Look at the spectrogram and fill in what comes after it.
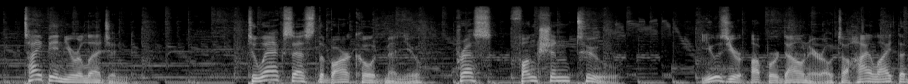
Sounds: Music, Speech

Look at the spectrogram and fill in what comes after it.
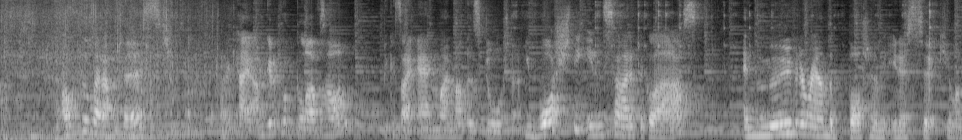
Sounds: Chink, Music, Speech

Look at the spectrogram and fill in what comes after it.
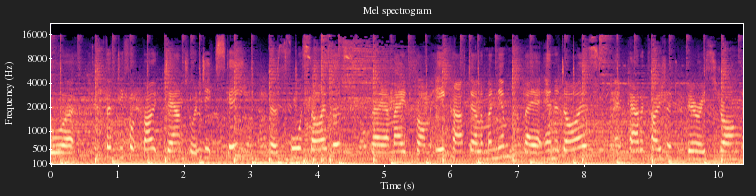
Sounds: Music, Speech

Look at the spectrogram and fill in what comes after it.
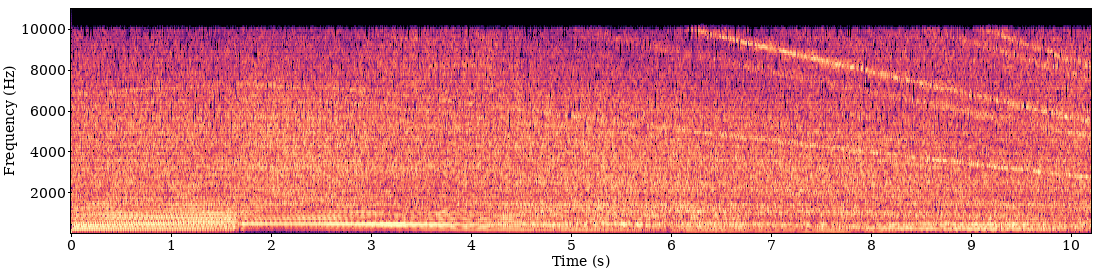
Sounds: Vehicle, Car, inside a large room or hall

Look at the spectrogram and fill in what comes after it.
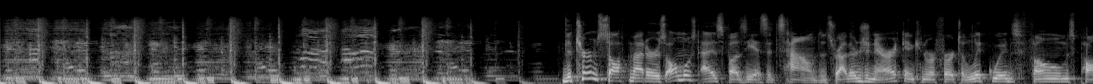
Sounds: Speech, Music

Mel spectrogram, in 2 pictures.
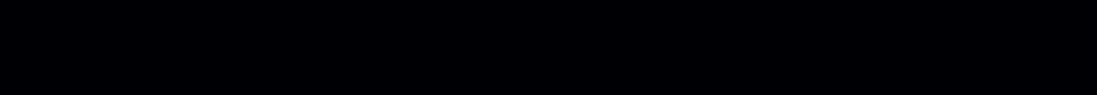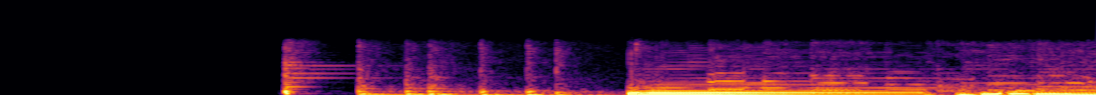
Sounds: Drum, Music

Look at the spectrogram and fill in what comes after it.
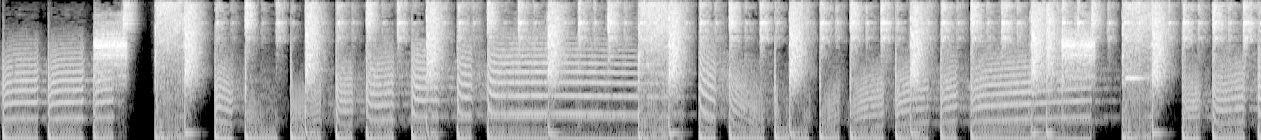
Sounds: Music

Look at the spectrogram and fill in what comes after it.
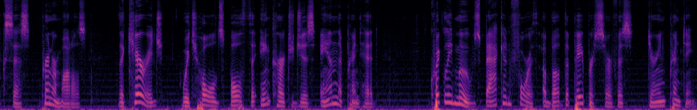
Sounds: Speech

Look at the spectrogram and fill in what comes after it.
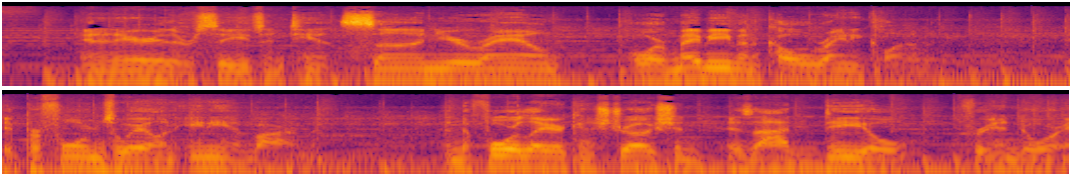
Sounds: Music, Speech

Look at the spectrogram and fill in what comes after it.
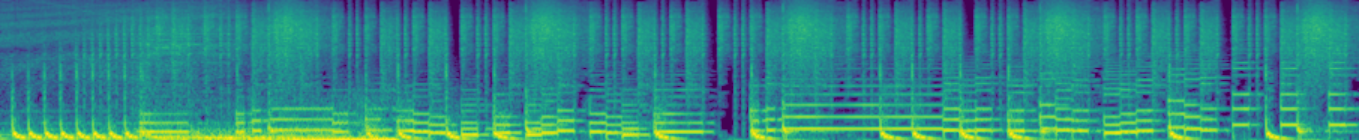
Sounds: Electronic music, Dubstep, Music

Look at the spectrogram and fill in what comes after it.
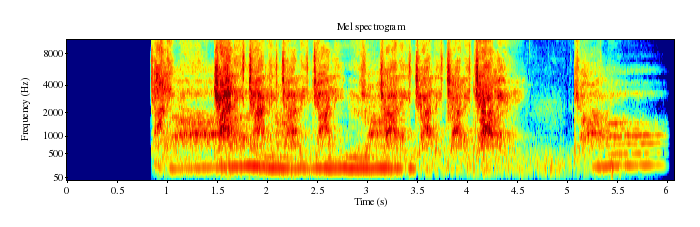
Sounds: Speech

